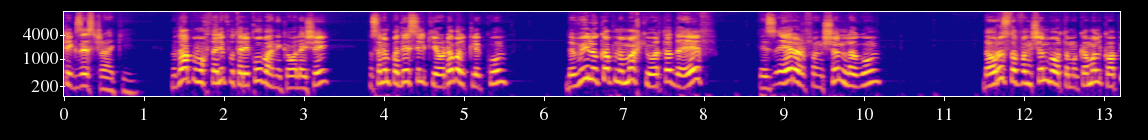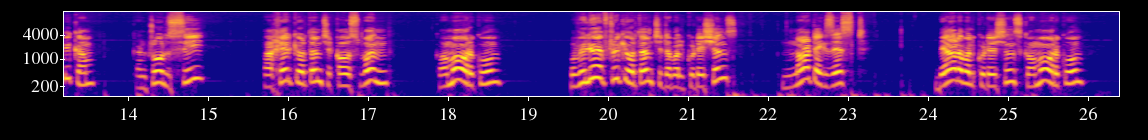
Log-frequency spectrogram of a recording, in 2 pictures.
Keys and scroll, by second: 14.1 ctrl+c.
